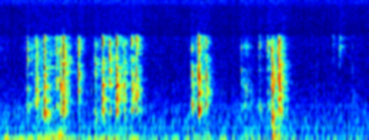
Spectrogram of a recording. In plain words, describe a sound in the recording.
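Keys clatter on a computer keyboard in quick bursts.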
